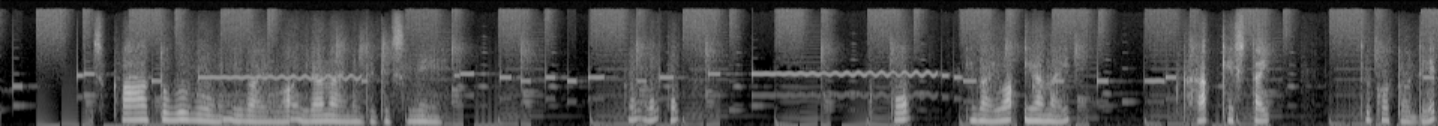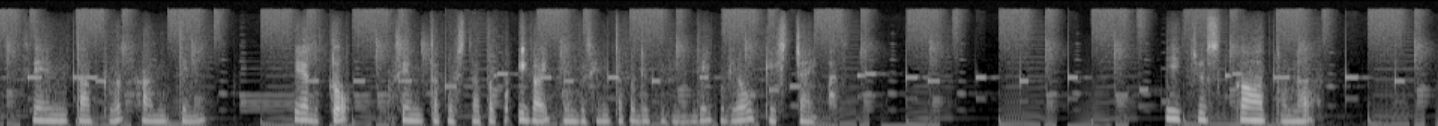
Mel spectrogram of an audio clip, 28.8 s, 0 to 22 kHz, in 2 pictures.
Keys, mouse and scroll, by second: 2.5 alt+click, 3.5 click, 4.0 alt+click, 5.3 shift+click, 5.5 shift+click, 6.2 shift+click, 7.2 shift+click, 7.3 shift+click, 7.8-11.7 alt+shift+drag, 13.4 shift+click, 15.7 shift+click, 17.2-19.9 alt+drag, 20.9 z, 21.6-23.1 alt+drag, 24.8-25.8 alt+drag, 26.5 alt+click, 28.0 1, 28.5 alt+click.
